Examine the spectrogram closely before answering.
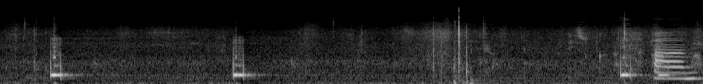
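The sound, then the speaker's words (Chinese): Three short telephone keypad beeps, from a caller pressing the star key to call in to a live lecture's Q&A, sound at uneven intervals over a quiet, faintly noisy phone line, followed at the end by a brief burst of voice. “那接下来是我们 Q&A 的时间，如果您有问题您可以按星号键，按星号键您就会被接听到我们的讲座现场，我们就会按各位按星号键的先后次序接听您的电话。”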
